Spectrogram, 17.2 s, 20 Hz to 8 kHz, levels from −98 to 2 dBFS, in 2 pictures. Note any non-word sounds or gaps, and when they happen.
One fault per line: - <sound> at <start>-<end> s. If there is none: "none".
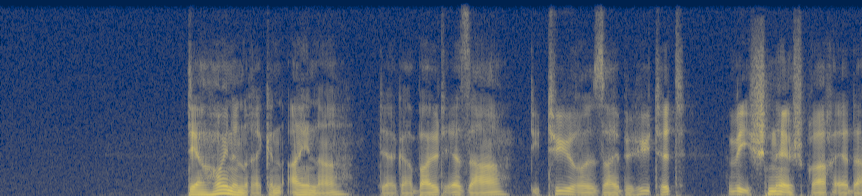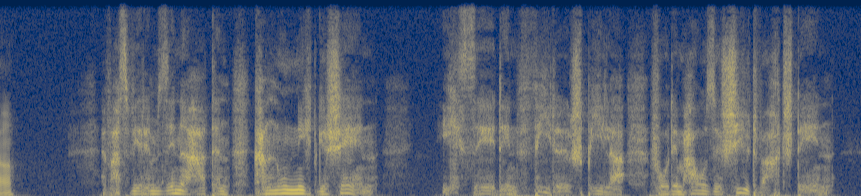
none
